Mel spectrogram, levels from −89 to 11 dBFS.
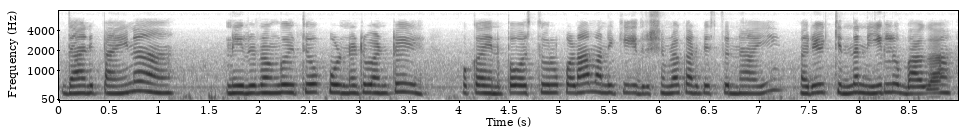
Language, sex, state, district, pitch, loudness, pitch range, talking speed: Telugu, female, Andhra Pradesh, Anantapur, 255 Hz, -13 LUFS, 245-265 Hz, 120 wpm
